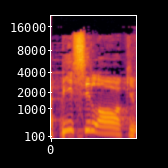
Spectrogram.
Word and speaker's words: Psylocke: Na época do jogo do Super Nintendo, escolhia e o próprio Wolverine que eu conheci, ele falava: hey, Psylocke. Chamava ela assim, né? Então, é Psylocke. Vamos pronunciar as coisas direito.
